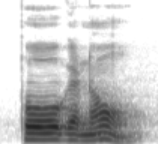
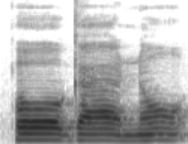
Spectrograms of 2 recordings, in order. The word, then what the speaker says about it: போகணும்: போகணும். Again, that A is a little smaller, so you can try to pronounce it in a very natural tone, a natural form, instead of saying pogano. No, it's போகணும்.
